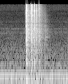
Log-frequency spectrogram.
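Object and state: Plastic guitar nut.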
